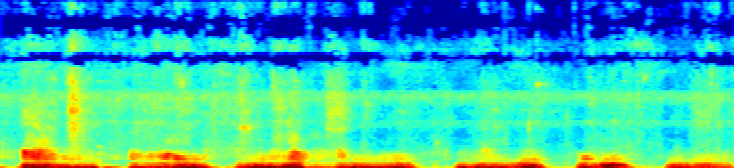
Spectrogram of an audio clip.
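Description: American bully puppies growling while they play-fight, in repeated short bouts with brief pauses between.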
